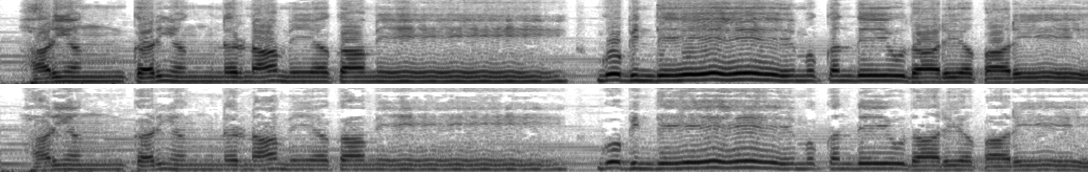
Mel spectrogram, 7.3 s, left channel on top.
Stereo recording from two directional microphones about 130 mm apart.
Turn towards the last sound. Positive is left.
turn(degrees=50)  # may be behind; listen again after turning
